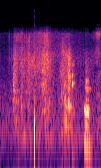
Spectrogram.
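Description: Breathy noise and short, faint bits of voice over a video-call microphone, with a single click about two-thirds of a second in.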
